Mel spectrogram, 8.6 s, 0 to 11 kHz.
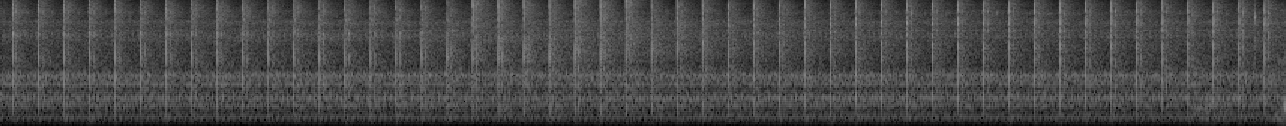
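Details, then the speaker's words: Radial shockwave therapy device firing at low setting over the adductor magnus/medial hamstring of an adult man with anterior hip pain (suspected hip capsule/adductor issue): steady rapid clicking pulses, about 176 a minute; patient reports tolerable but sore. "so we'll start nice and low right we don't want to get too much of this perfect how's that yeah tolerable tolerable but sore correct"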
